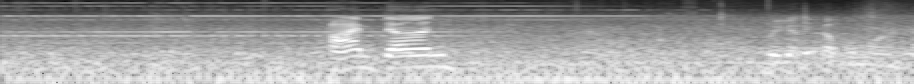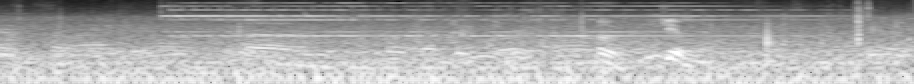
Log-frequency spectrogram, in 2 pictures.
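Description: An elderly man speaks to a group outdoors.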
